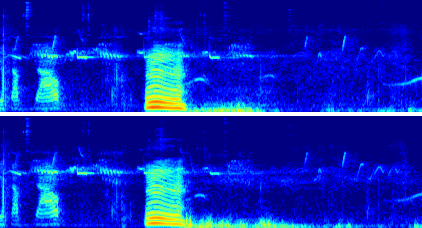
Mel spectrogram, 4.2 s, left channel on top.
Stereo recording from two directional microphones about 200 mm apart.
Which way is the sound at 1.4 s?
15° left (ahead or behind).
